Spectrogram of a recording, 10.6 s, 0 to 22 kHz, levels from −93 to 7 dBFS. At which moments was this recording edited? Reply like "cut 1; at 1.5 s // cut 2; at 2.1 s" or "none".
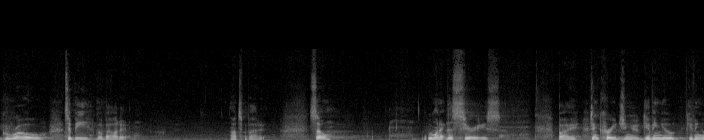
cut 1; at 1.0 s // cut 2; at 1.4 s // cut 3; at 3.7 s // cut 4; at 6.4 s // cut 5; at 6.7 s // cut 6; at 8.8 s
